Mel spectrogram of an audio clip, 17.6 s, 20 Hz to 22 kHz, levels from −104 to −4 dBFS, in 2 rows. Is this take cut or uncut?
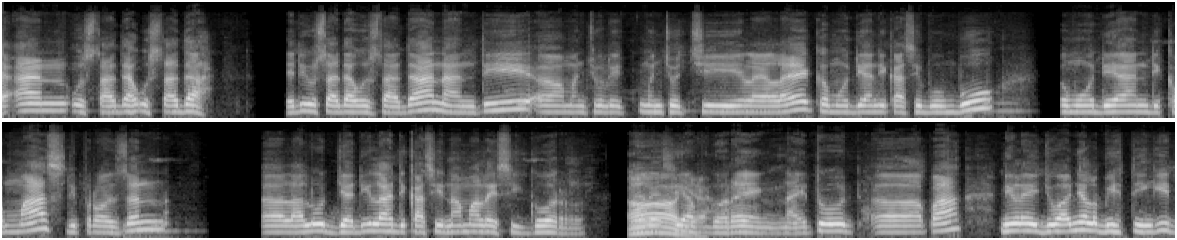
uncut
